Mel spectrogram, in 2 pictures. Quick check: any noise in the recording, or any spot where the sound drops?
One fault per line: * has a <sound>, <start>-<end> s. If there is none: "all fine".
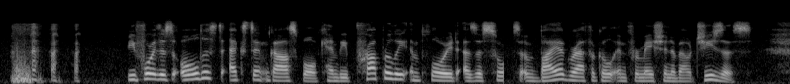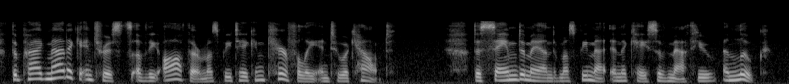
* has a laugh, 0.1-0.8 s
* has a dropout, 5.0-5.1 s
